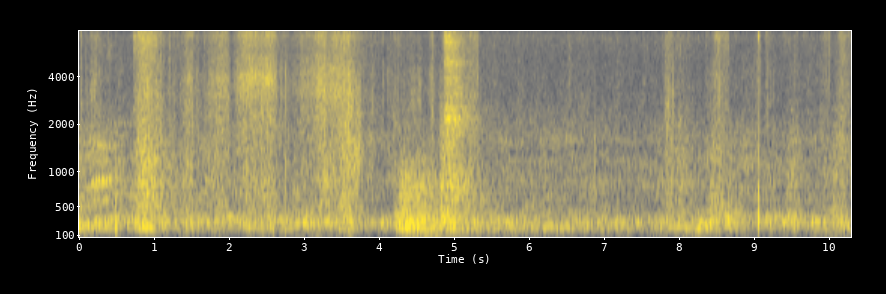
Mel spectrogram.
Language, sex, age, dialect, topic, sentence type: Magahi, female, 36-40, Southern, banking, statement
